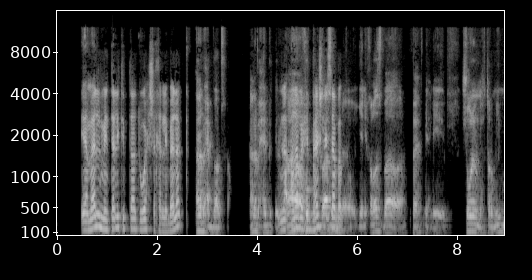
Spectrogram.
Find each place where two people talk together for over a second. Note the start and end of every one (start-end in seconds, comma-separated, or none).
4.4-5.7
